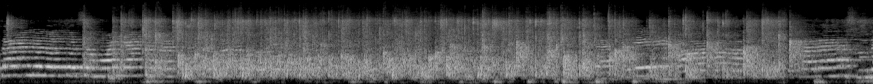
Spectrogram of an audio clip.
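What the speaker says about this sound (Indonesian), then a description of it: "Coba beri tepuk tangan dulu untuk semuanya." Children in a classroom clap their hands together in a dense, sustained burst of applause lasting several seconds, bracketed by a teacher's voice at the start and end.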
